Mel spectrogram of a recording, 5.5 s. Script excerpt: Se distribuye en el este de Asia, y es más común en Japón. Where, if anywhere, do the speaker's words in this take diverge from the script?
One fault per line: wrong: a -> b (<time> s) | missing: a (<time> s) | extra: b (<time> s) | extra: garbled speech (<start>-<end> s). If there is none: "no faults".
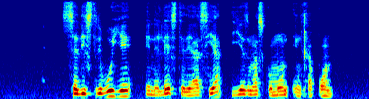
no faults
